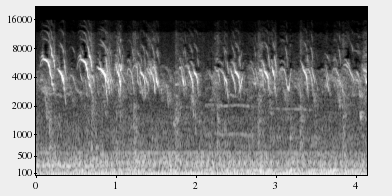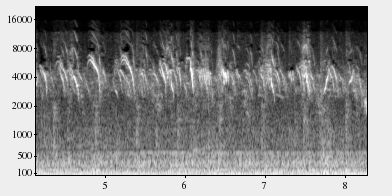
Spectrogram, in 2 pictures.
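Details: A group of newly hatched Brahma chicks from a 20 April 2020 hatch of light, gold and blue varieties keeps up a steady, crowded chorus of high, sharp, falling cheeps. A low background hum continues throughout.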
